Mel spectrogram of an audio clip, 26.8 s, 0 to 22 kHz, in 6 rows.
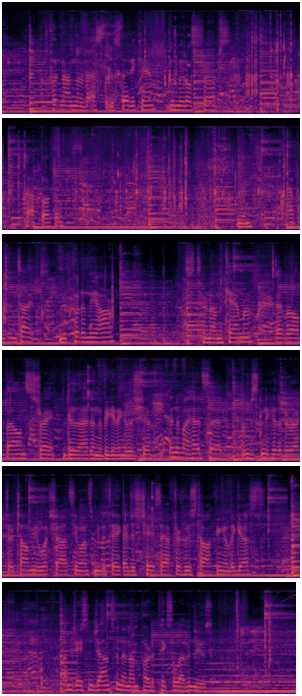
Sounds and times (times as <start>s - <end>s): Music: 0.0s - 26.7s
Speech: 0.6s - 3.7s, 4.6s - 6.3s, 8.0s - 10.6s, 11.7s - 21.8s, 22.6s - 25.5s.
